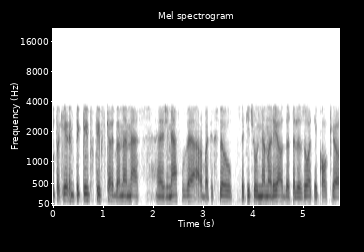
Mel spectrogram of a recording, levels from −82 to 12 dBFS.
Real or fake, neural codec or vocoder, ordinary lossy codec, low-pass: fake; codec, 16 kHz, 4 kbps, FunCodec, trained on LibriTTS, 50 frames a second; Opus, 24 kbps; 3.6 kHz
